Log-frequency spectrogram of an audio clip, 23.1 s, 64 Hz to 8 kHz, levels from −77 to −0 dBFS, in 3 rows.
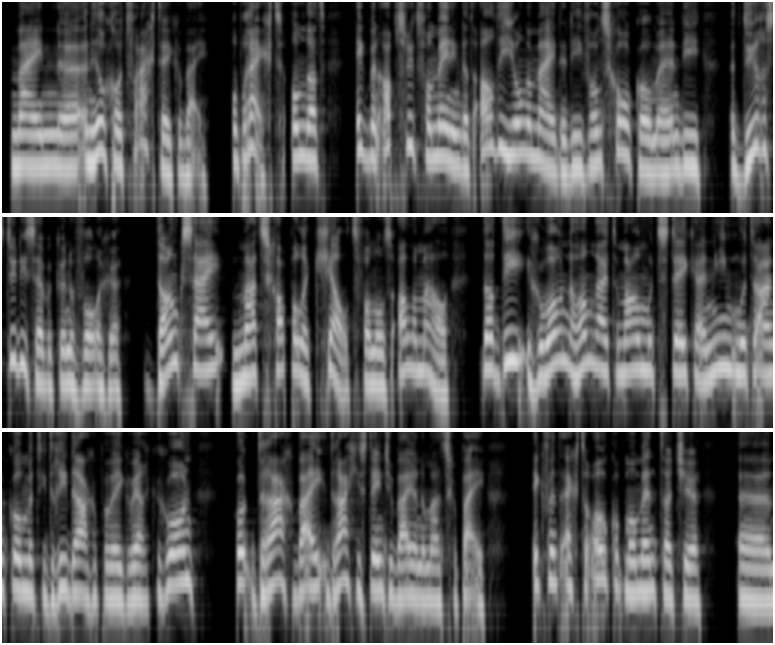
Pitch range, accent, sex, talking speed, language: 185-245 Hz, Dutch, female, 205 wpm, Dutch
